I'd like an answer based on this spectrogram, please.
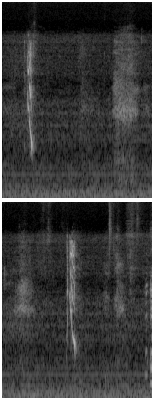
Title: Newborn Hiccups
